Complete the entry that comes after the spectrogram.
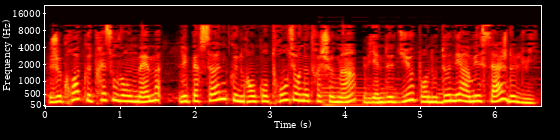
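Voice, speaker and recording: A woman acting a devout young woman in a cartoon drama, earnest and trusting. Music plays under her scripted dialogue, and her pitch sits at an ordinary height for a woman. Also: normal speed, mellow, lightly acted. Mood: earnest, insistent.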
